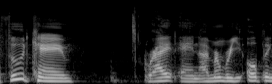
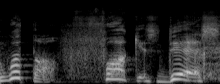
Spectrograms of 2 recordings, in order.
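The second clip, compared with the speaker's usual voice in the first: slow, softened mock disgust; imitating an appalled, angry reaction; retold anger; 5 dB quieter, much slower than usual. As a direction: draw it out slowly, held-in anger. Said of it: "the anger and the emotion".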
